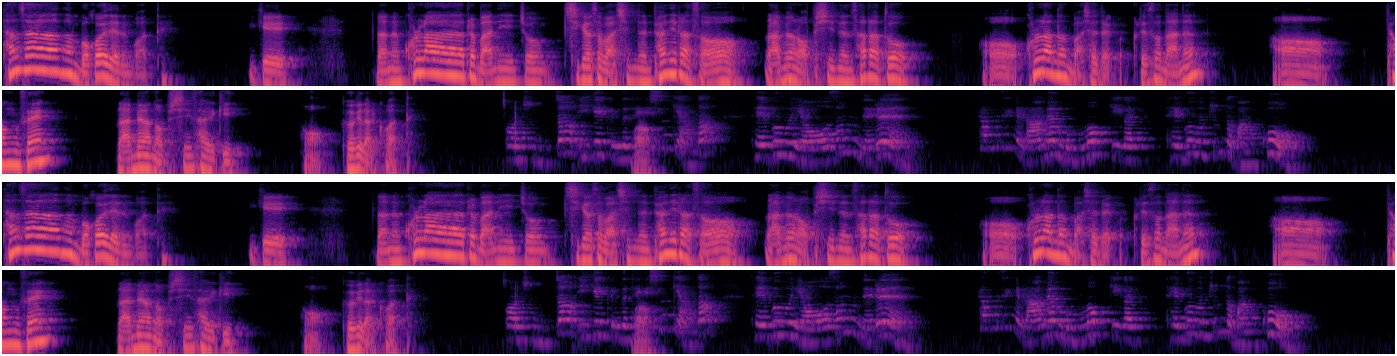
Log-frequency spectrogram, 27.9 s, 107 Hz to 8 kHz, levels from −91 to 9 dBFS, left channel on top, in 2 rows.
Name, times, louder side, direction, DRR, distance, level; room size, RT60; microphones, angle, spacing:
voice 1, 0.0-1.7 2.5-2.9 3.7-7.4 7.6-9.0 9.8-12.0 12.7-13.2 13.8-14.4 15.1-16.3 16.9-17.9 20.3-20.4, left 2 dB, 30° left, 10 dB, 1.2 m, -30 dB
voice 2, 19.0-23.1 23.7-26.9, right 1 dB, 10° right, -1 dB, 6.4 m, -49 dB
21.0 x 8.8 x 7.0 m, 0.44 s
head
